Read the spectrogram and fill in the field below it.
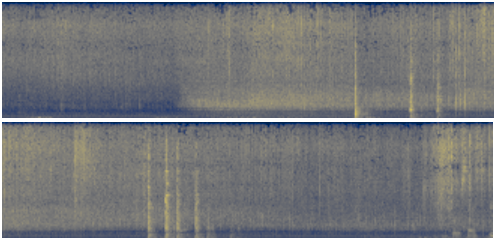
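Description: A tamagoyaki egg omelette frying in a pan at home, starting as a soft hiss that swells into steady sizzling with sharp clicks and scrapes of a utensil, close by, with a steady electrical hum underneath.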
